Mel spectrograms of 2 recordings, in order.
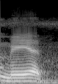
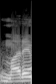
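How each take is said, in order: First: It is said with an 'ay' glide, 'may-ar'. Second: It is said as two syllables, 'maa-re'. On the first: The speaker calls it right. "इसे पढ़ना है मेयर" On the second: The speaker calls it wrong. "मारे मत पढ़ देना"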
